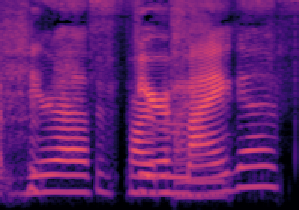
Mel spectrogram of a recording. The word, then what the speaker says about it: Vera Farmiga: And I think that the performances by, how did you say it? Vera Farmiga? – Yeah, Vera Farmiga.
